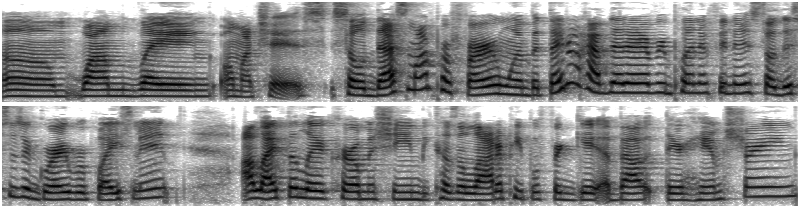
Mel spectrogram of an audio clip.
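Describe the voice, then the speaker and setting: At a moderate pace, a woman talks in a fairly high pitch with an animated, excited tone and lively intonation. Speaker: fitness vlogger. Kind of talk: workout voiceover vlog, casual.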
